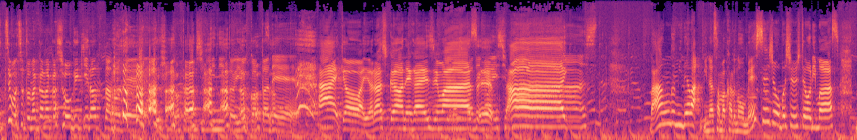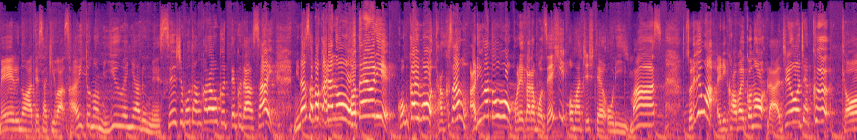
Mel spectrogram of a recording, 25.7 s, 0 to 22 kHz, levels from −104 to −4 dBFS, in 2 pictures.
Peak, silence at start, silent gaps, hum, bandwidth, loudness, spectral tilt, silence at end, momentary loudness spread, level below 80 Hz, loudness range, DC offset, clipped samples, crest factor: -4 dBFS; 0 s; none; none; over 20 kHz; -16 LUFS; -1.5 dB/octave; 0 s; 10 LU; -40 dBFS; 7 LU; under 0.1%; under 0.1%; 12 dB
